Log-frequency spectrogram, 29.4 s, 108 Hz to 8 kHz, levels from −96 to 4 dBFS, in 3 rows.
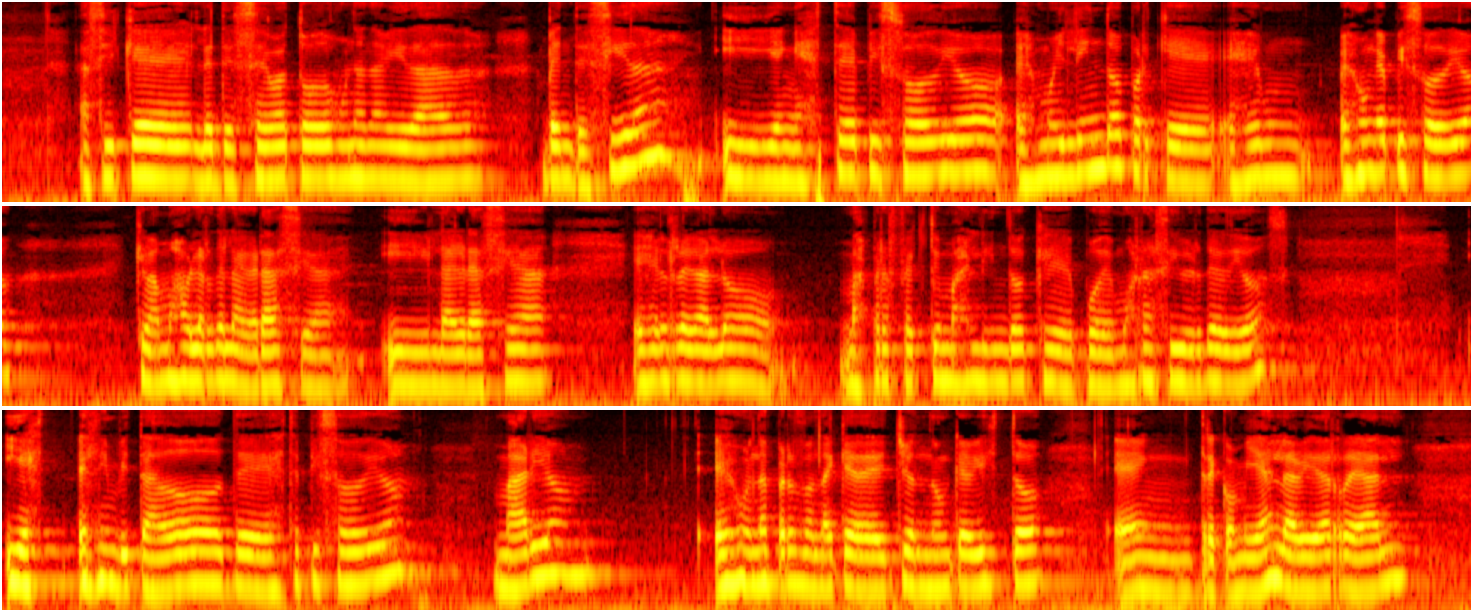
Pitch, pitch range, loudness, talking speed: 185 Hz, 175-195 Hz, -24 LUFS, 140 wpm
